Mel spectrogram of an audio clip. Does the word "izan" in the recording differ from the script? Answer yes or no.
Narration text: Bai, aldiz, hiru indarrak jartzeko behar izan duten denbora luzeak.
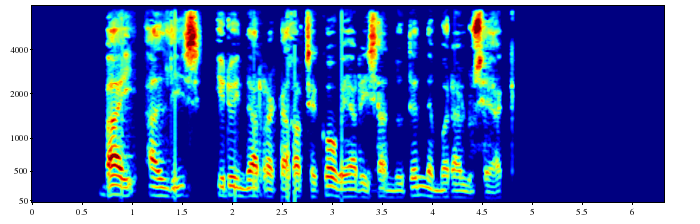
no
